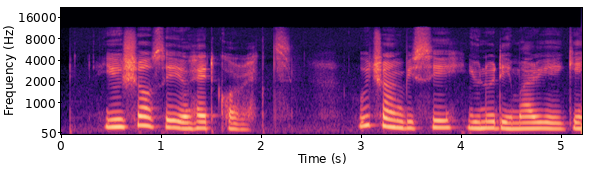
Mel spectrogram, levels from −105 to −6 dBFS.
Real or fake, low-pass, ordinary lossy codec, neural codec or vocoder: real; none; none; none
